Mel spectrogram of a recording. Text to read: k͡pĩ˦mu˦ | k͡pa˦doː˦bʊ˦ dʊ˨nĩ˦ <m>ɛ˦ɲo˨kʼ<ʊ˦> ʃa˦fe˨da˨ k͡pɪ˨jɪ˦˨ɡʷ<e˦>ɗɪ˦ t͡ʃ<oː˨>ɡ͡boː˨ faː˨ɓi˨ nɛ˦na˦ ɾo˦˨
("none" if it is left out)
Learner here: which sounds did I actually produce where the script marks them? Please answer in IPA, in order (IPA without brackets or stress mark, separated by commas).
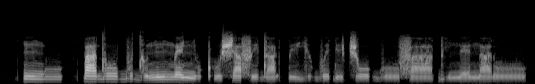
m, ʊ˨˦, e˦, oː˦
